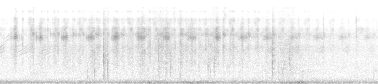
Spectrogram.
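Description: Faint bird calling: a short high note repeated about twice a second, fading toward the end, with scattered light clicks and a low rumble underneath.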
